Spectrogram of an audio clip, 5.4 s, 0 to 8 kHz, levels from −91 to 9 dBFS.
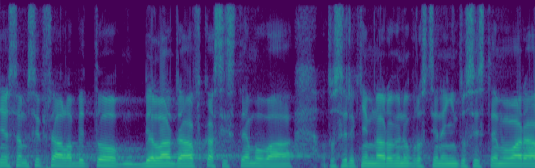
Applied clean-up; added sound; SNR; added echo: none; none; none; none.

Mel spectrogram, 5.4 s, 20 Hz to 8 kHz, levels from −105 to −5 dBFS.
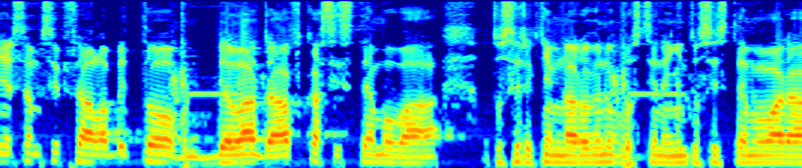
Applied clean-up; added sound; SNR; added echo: classical method spectral subtraction.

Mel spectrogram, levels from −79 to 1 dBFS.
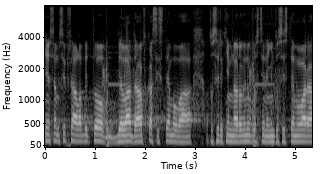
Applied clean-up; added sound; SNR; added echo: none; Printer; 15 dB; none.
